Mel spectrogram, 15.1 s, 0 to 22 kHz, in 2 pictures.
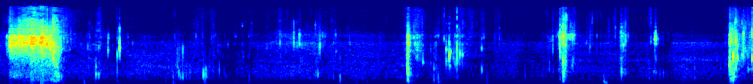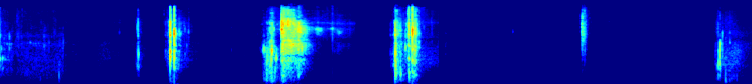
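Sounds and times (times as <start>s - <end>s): feet squelching in mud: 7.3s - 7.7s.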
